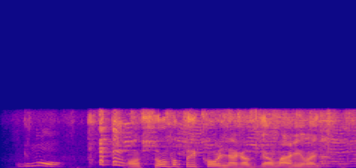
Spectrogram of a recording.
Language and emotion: Russian, positive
